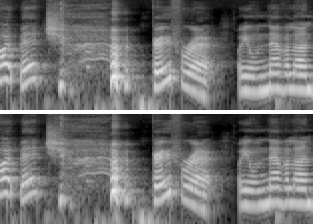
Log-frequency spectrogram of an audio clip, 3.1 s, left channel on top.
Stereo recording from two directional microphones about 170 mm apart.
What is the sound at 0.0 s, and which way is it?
Speech, 35° left (ahead or behind).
